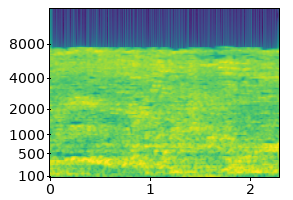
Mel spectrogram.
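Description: Live electronic music from a laptop setup: a thick, noisy texture with no clear melody, and a low rumble coming in at the start.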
